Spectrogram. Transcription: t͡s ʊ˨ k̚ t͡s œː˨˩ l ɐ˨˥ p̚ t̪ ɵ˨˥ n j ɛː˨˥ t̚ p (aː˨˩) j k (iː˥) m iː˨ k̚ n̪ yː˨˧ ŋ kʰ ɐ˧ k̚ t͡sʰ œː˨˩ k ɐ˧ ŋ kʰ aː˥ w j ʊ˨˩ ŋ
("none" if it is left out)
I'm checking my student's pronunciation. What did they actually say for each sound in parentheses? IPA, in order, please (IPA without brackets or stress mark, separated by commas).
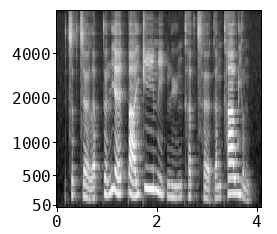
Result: aː˨˥, iː˥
